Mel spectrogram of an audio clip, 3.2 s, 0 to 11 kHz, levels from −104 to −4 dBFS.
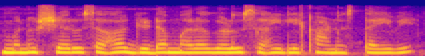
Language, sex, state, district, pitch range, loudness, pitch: Kannada, female, Karnataka, Bidar, 230-240 Hz, -13 LUFS, 235 Hz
